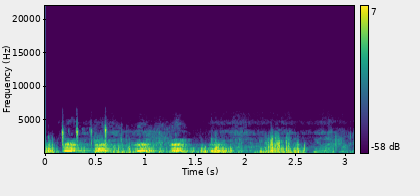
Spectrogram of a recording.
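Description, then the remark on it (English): A large dog, about six feet tall standing up, lets out a run of short barks mixed with whimpering yelps, coming in quick uneven bursts over about three seconds. “There's a big dog on you. I know, he's a big doggy.”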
